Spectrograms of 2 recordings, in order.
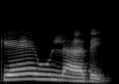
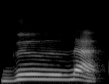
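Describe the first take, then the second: First: The word is pronounced with Spanish sounds. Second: The word is pronounced with French sounds. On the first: "La voy a pronunciar como en español" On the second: "No sé si la pronuncié bien"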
